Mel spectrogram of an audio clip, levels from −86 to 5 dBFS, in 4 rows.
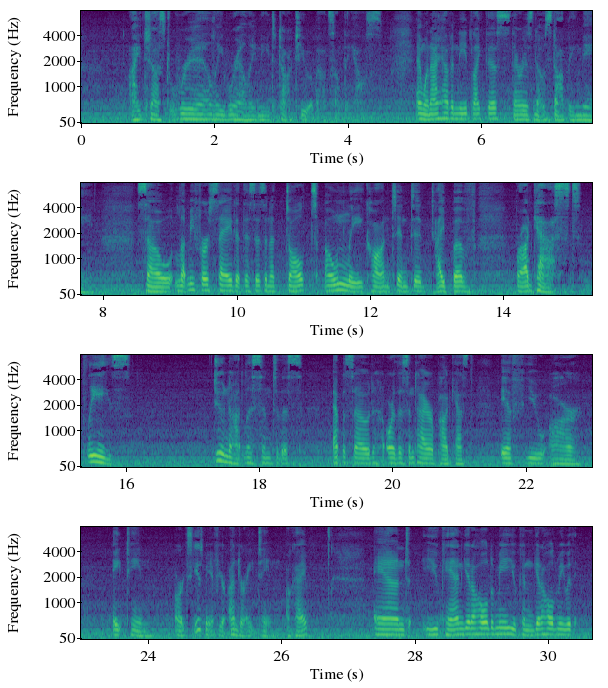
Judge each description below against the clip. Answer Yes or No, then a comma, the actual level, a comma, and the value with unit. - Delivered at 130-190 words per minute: Yes, average, 155 wpm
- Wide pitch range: No, average, 2.8 semitones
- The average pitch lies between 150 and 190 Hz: No, low, 135 Hz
